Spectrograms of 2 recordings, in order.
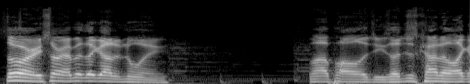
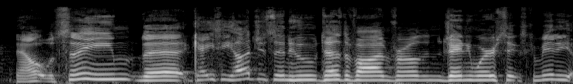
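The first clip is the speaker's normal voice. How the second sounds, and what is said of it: Imitates another person's voice. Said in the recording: “Why am I still doing the Lindsey Graham voice?”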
